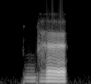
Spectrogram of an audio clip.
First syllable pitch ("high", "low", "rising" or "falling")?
low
